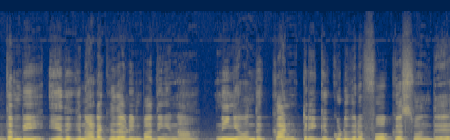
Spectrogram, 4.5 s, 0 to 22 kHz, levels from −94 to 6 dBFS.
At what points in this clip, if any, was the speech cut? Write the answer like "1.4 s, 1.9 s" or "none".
none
